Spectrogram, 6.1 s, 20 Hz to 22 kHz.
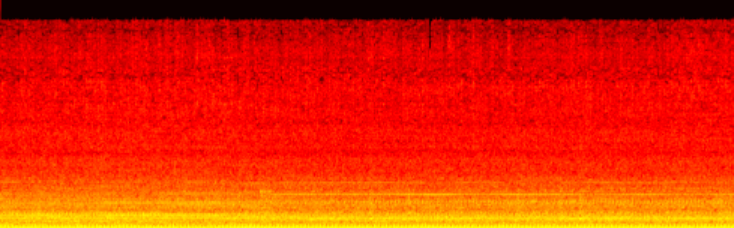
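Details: Honda EM6500SX electric-start generator after carburetor cleaning and oil change, loaded with a heat gun through an amp/watt meter. A steady, even drone at constant speed with no surging, knocks or misses. It runs normally under load.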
